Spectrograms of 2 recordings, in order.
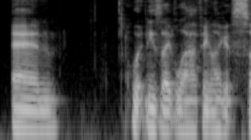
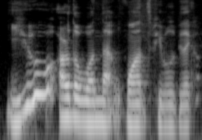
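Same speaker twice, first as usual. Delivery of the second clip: higher, louder exasperated comeback; indignant retort; 5 semitones higher, 5 dB louder than usual. Retold or imitated. Viewer calling out the self-made victim, indignant. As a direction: push back hard, pitched up. Arguing back at the reality star.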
